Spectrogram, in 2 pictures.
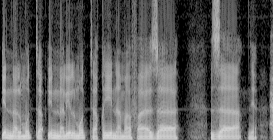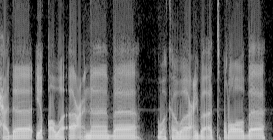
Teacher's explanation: Khusus fathatain dalam kondisi waqaf, maka dia akan dibaca sepanjang 2 harakat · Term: mad iwad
